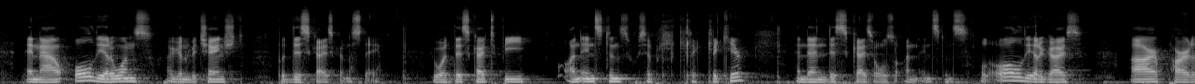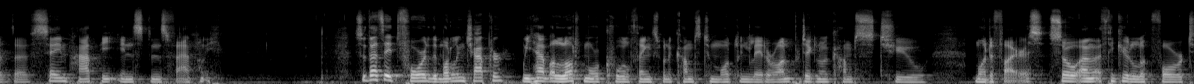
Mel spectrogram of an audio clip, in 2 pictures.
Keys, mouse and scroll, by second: 0.3 click, 0.7 Tab, 1.2 click, 1.5 g, 3.5 Tab, 3.7 click, 6.2 click, 6.9-7.3 scroll down 1, 7.3-7.7 middle drag, 7.7 Tab, 8.0 click, 8.3 g, 9.4 Tab, 9.5 click, 10.4 Tab, 11.3 a, 12.2 click, 12.6 g, 13.0 click, 13.4 3, 13.6 click, 14.7 Tab, 14.7 scroll down 1, 15.0 Tab, 17.9 Tab.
